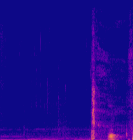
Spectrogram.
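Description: Soft background music with low steady notes, then about a second and a half in a short cough, followed by a voice exclaiming "oh, god".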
